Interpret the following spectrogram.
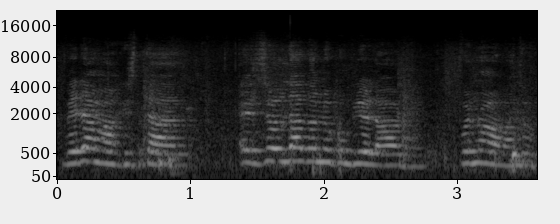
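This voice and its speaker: A woman's voice: high-pitched, steady tone, brisk, lightly acted. A young woman playing a deferential magic mirror servant in a school fairy-tale play, speaking politely and formally. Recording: echoey, distant stage, loud audience noise.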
